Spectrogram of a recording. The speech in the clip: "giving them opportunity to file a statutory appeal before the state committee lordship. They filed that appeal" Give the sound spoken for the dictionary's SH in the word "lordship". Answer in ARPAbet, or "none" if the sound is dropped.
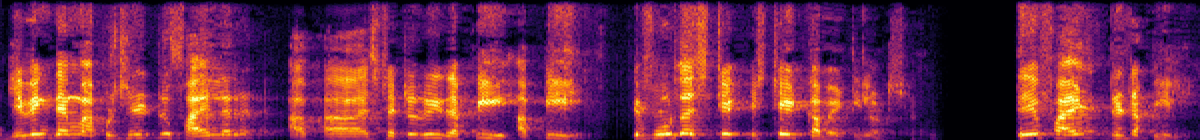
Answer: S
